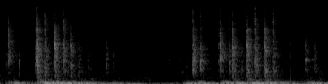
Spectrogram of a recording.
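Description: Computer keyboard keys are pressed in two quick bursts of clattering taps, close and fairly loud, with a short pause between them.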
